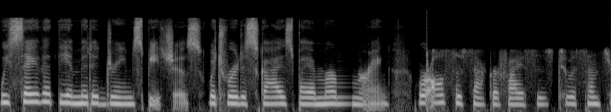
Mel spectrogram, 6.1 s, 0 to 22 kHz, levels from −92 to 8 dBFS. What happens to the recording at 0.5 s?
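Nothing goes wrong at 0.5 s; the speech there plays through intact, with no dropout, click or distortion.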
